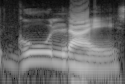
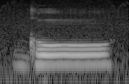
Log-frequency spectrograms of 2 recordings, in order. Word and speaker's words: gulay: So vegetable, the word for vegetable that is also used in Tagalog is gulay. So that's the word, Cebuano word for uh, vegetable that is used also in Tagalog. So gulay.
